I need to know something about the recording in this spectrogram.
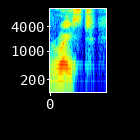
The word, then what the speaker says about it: wrist: you know raised this wrist so this wrist again w is followed by r that's why we will say rest and this w is silent wrestling is a game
